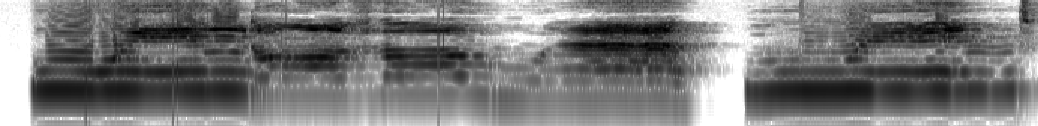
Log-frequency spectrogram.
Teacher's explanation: please try and make sure that your W at the beginning of wind is not principally a consonant, wind of, but a vowel.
